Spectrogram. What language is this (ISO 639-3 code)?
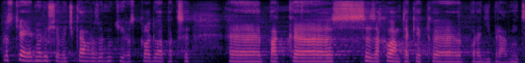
ces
